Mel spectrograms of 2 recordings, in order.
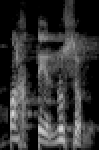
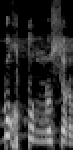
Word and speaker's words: بخت نصر: مقرر ہو گیا، اور وہ ظالم بادشاہ تھا بخت نصر، یا اس کو بخت النصر بھی کہتے ہیں. یہ اس کے تلفظ میں سے ہے، آپ آسانی کے لیے بخت نصر ہی سمجھ لی.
